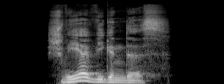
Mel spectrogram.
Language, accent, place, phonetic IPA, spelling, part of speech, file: German, Germany, Berlin, [ˈʃveːɐ̯ˌviːɡn̩dəs], schwerwiegendes, adjective, De-schwerwiegendes.ogg
- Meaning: strong/mixed nominative/accusative neuter singular of schwerwiegend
